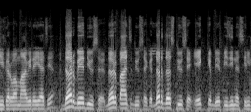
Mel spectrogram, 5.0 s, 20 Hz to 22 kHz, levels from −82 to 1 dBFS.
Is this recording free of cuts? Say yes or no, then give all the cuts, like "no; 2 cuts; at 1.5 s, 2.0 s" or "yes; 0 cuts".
no; 1 cut; at 1.1 s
